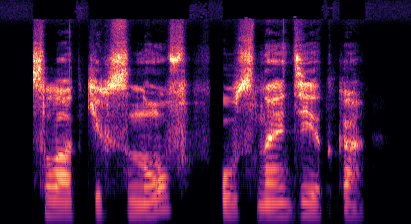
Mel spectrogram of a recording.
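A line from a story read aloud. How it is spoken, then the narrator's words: Tender whisper. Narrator (Russian): Нежно шепчет бабник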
